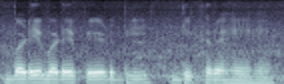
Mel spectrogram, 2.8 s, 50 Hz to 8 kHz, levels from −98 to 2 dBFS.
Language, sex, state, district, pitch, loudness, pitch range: Hindi, male, Uttar Pradesh, Lucknow, 115 Hz, -14 LUFS, 110-120 Hz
